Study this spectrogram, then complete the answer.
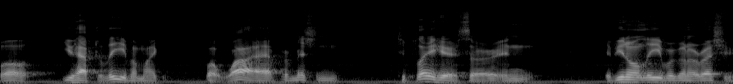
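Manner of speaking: ordinary talk, nothing marked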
